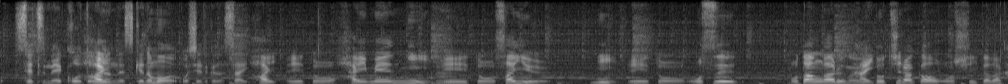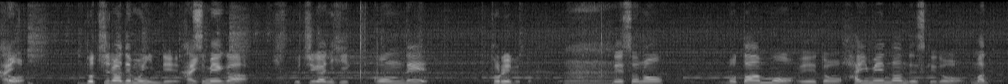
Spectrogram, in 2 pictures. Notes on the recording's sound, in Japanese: 収録地： 茨城県土浦市 霞ヶ浦総合公園。収録機材： ZOOM F3 (レコーダー)、ZOOM ZSG-1, AKG D5, C3000B（マイク）。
